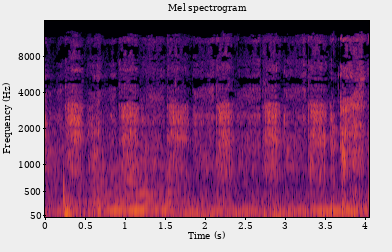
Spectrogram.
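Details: A French bulldog meeting a statue of himself pants in quick, breathy bursts, roughly twice a second, over a low steady hum.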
